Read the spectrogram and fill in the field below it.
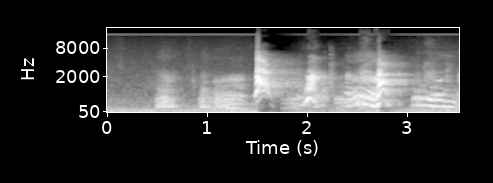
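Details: Playful Coton de Tulear puppies at five weeks old trade quick, high-pitched yaps and squeaky rising barks, several overlapping in rapid succession.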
